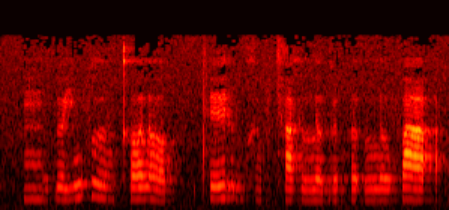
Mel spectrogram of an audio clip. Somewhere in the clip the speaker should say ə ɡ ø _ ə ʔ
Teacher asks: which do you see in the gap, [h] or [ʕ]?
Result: h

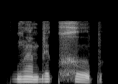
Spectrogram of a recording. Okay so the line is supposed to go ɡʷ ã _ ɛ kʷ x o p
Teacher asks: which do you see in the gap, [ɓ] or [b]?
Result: b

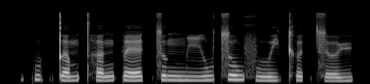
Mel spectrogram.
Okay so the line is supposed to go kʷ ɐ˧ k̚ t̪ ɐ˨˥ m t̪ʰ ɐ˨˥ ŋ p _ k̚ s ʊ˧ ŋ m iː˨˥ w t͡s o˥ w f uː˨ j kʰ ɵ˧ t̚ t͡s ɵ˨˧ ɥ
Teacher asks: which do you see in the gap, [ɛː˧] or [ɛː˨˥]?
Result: ɛː˨˥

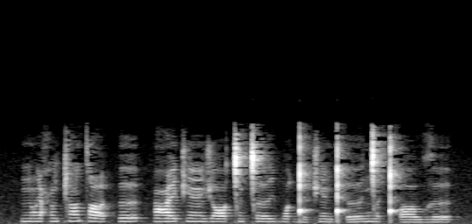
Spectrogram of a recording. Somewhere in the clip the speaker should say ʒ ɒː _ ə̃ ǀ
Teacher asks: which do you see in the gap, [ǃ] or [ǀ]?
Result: ǀ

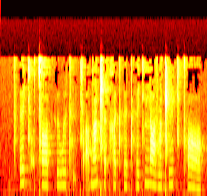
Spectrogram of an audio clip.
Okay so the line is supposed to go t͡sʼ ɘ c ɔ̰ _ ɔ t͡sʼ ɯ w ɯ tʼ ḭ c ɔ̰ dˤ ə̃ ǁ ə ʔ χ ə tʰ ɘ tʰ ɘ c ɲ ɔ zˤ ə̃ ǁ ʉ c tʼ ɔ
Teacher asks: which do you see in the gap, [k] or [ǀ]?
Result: ǀ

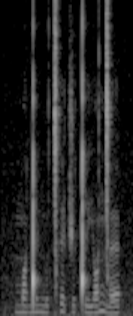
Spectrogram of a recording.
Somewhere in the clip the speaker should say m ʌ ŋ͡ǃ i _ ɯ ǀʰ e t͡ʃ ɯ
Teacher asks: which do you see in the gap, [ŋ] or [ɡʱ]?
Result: ŋ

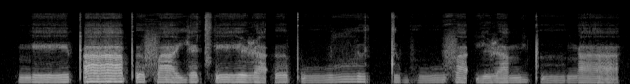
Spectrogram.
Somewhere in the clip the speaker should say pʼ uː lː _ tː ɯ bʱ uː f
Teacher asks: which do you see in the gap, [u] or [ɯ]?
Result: ɯ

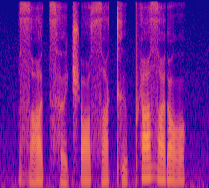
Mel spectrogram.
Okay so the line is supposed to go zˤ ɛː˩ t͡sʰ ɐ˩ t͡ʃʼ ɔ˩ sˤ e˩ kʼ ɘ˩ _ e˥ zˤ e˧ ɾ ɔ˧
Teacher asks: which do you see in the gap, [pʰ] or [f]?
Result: pʰ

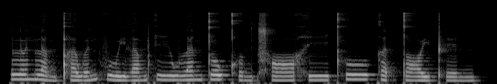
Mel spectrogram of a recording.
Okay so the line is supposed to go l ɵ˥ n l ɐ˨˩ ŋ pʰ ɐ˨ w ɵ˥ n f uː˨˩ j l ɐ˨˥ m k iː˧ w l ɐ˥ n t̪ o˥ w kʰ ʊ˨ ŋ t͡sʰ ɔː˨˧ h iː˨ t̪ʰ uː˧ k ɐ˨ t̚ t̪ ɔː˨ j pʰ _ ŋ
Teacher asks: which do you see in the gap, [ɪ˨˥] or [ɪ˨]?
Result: ɪ˨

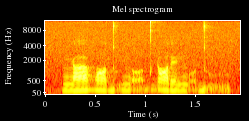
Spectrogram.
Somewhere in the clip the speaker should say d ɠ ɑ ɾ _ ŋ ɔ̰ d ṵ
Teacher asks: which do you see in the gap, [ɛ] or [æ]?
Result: ɛ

